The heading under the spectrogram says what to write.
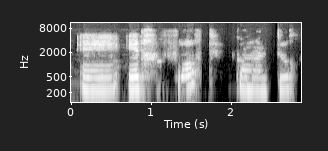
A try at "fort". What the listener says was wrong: Fort, non se pronuncia la T.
